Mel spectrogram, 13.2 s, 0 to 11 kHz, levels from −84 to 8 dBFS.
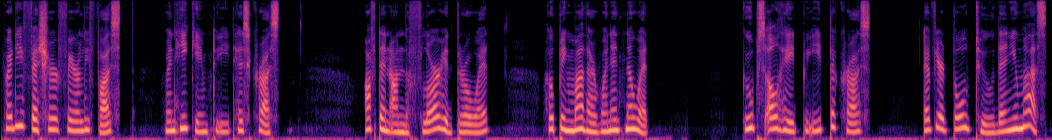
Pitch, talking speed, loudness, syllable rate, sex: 235 Hz, 170 wpm, -16 LUFS, 5.0 syllables/s, female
